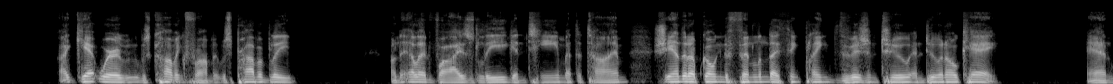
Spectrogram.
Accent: American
